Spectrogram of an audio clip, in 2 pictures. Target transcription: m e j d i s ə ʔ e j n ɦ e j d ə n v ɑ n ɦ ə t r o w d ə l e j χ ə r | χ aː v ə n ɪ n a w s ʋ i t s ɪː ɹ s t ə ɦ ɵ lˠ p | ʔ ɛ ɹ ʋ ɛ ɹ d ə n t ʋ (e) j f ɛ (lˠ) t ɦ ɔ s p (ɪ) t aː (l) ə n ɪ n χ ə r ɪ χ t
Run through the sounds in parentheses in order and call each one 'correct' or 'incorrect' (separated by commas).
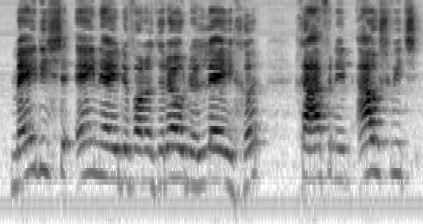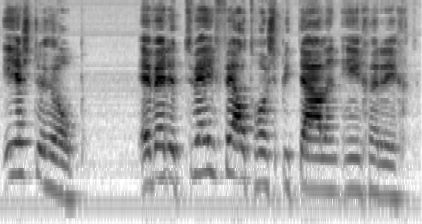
correct, correct, incorrect, correct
